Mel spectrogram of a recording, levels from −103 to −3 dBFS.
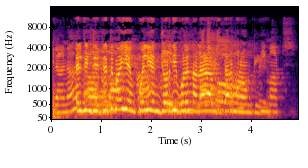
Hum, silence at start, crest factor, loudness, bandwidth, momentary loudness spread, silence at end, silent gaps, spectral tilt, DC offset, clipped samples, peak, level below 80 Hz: none; 0.05 s; 14 dB; -12 LUFS; 11.5 kHz; 14 LU; 0.4 s; none; -3.5 dB/octave; under 0.1%; under 0.1%; 0 dBFS; -48 dBFS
